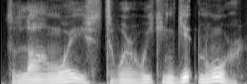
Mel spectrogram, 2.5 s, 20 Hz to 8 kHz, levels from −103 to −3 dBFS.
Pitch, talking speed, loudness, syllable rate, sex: 100 Hz, 240 wpm, -16 LUFS, 4.6 syllables/s, male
